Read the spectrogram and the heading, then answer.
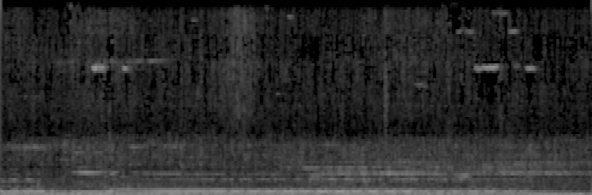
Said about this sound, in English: As buses and jeepneys rumble by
